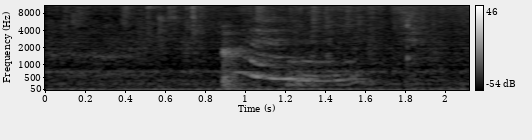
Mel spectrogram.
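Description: A dog whimpers close by, giving one thin, rising and falling whine lasting about half a second over quiet indoor background noise.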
